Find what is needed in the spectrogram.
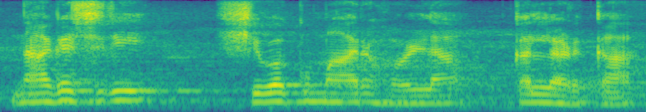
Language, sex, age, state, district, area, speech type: Sanskrit, female, 60+, Karnataka, Uttara Kannada, rural, spontaneous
